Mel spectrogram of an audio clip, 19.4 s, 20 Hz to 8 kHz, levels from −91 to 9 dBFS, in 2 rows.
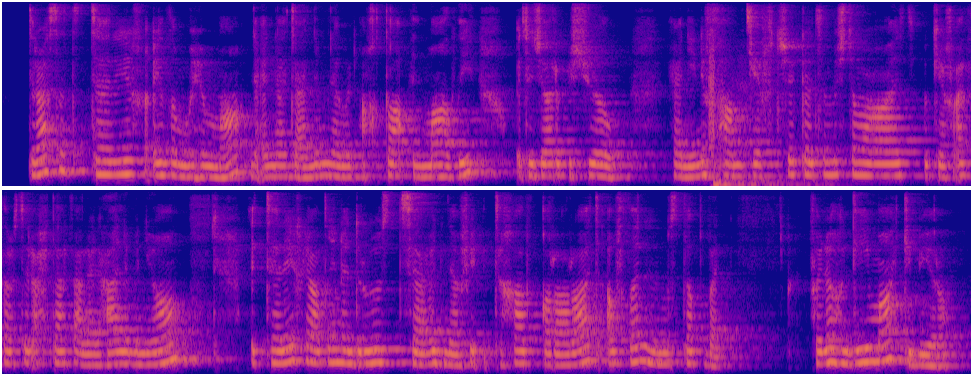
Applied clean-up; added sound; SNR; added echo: none; Explosion; 12 dB; reverberation time 0.6 s.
